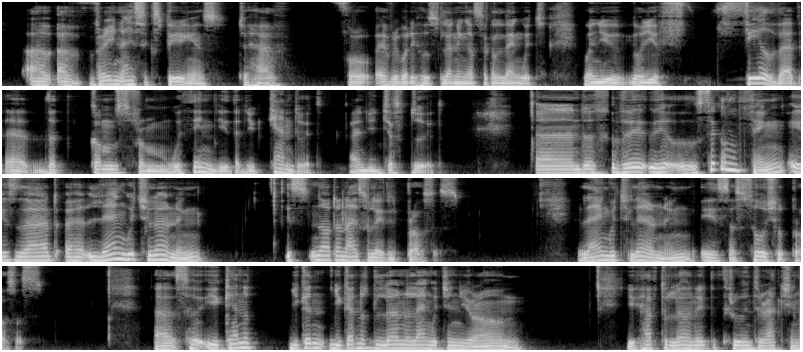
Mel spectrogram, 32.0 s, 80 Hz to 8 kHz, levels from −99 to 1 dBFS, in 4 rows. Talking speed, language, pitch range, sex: 150 wpm, English, 105-135 Hz, male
